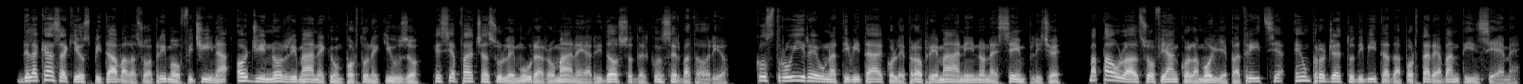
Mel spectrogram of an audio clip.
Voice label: italian narration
